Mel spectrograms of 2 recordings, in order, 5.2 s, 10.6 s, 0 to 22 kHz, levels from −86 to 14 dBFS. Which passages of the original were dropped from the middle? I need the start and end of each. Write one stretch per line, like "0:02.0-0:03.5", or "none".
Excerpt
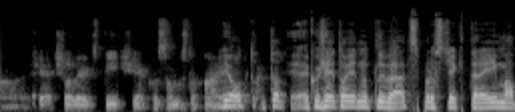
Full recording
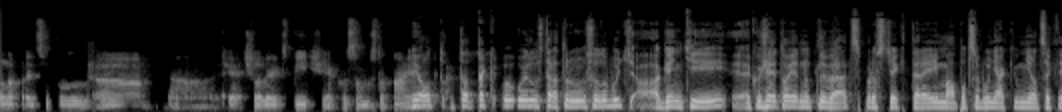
0:04.7-0:07.3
